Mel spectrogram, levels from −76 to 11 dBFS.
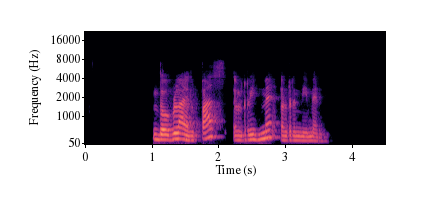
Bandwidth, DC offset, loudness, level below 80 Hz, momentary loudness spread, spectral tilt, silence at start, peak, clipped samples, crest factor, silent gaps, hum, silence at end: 8 kHz; under 0.1%; -18 LUFS; -56 dBFS; 11 LU; -7.5 dB/octave; 1 s; -2 dBFS; under 0.1%; 18 dB; none; none; 0.9 s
